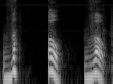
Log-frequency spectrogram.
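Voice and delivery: v then o, then blended as vo; sounding out vo. Shown as a demonstration. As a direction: build "vo" sound by sound, slowly. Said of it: "it's pointed cholem wa".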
